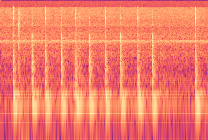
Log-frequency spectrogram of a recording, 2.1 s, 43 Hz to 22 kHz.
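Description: Faint, rapid clicks, about seven a second, from the controls of an RS918 HF transceiver being worked to change the power setting, which stays stuck at 50 milliwatts. A low steady hum runs underneath.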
